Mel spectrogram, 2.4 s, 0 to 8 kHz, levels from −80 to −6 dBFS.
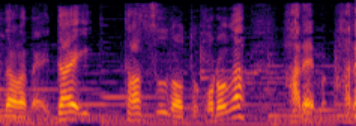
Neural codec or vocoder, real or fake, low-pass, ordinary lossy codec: none; real; 7.2 kHz; none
